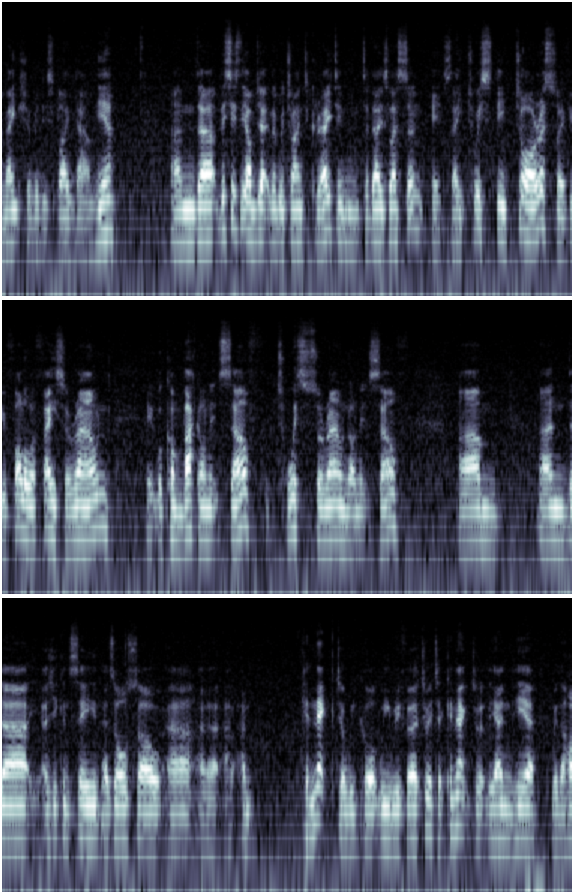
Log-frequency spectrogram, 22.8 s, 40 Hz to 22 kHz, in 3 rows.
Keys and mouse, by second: 2.0-3.4 middle drag, 10.1-11.9 middle drag.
